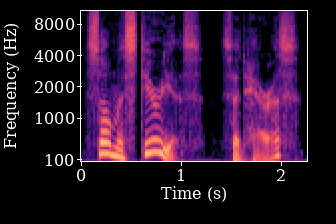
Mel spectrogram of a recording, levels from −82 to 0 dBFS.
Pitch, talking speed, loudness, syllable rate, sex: 155 Hz, 105 wpm, -18 LUFS, 3.5 syllables/s, male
